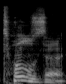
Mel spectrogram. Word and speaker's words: Tuzla: The way they say Tulsa is weird. They don't say it how it's spelt, and I don't like that.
